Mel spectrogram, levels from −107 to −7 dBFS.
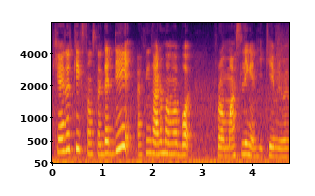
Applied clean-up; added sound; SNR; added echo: none; none; none; none.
